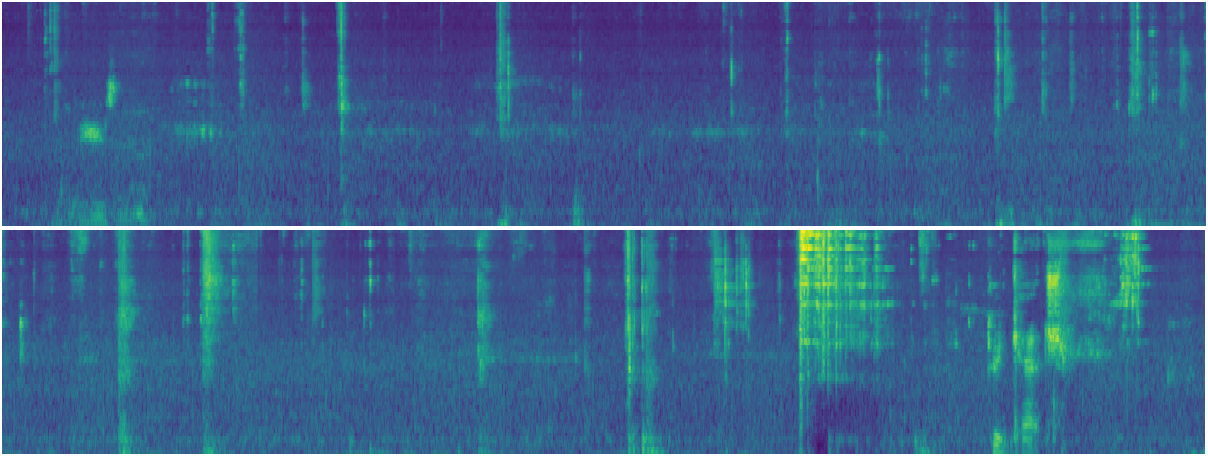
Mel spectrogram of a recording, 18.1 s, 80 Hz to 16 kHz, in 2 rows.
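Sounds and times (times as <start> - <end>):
metal parts and tools clicking: 14.4 - 16.3, 17.2 - 17.8.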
